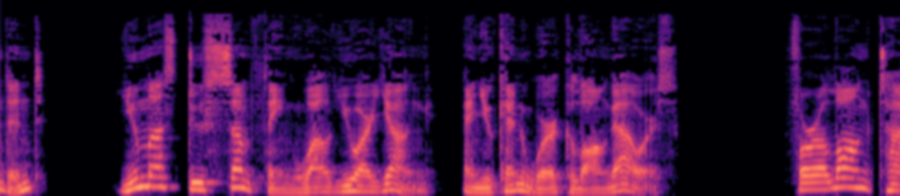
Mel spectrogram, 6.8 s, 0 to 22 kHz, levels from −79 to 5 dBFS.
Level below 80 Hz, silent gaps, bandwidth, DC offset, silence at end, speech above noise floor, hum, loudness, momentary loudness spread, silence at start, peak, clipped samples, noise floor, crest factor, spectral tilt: -40 dBFS; 0.36-0.79 s, 3.37-3.45 s, 5.10-5.86 s; 16.5 kHz; under 0.1%; 0 s; over 72 dB; none; -19 LUFS; 12 LU; 0 s; -4 dBFS; under 0.1%; under -90 dBFS; 16 dB; -4.5 dB/octave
